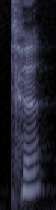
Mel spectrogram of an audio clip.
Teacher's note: Theta, pronounced like an aspirated t, t, but later became th, a fricative th.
